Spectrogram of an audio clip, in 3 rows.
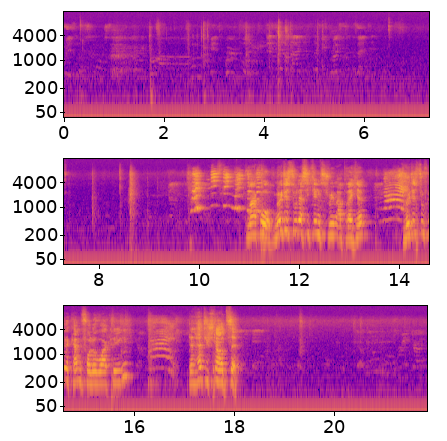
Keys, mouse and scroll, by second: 2.5 ctrl+z, 4.1 ctrl+z, 6.5-8.3 drag, 8.5-12.5 middle drag.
